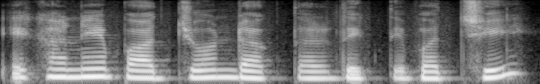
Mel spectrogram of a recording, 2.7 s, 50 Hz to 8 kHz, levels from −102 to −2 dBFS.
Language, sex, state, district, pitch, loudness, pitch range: Bengali, female, West Bengal, Cooch Behar, 210 Hz, -15 LUFS, 195-225 Hz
